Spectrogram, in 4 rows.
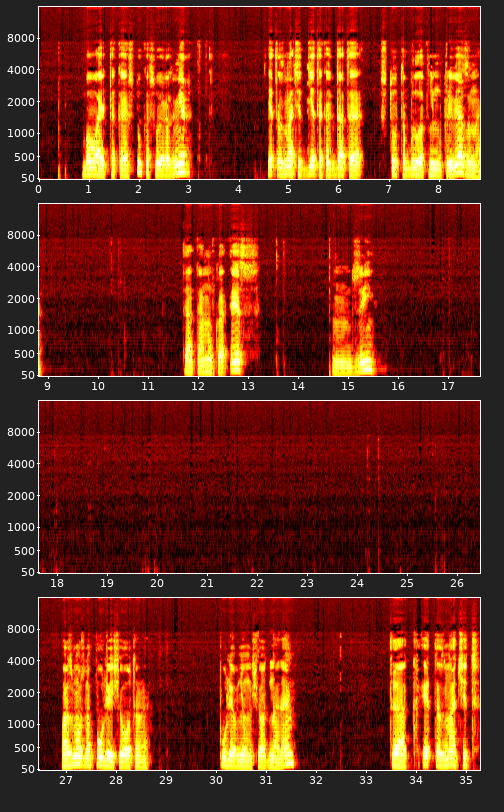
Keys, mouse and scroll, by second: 0.6 s, 4.4 s, 8.4 r, 12.4 s, 14.9 g, 19.9 s, 25.6 r, 28.9 click, 30.9-32.9 drag.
